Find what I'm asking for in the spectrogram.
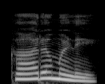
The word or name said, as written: ಘೋರಾಮ್ಲಿ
